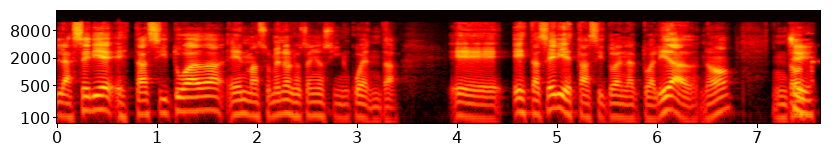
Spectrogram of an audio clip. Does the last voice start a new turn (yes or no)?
no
